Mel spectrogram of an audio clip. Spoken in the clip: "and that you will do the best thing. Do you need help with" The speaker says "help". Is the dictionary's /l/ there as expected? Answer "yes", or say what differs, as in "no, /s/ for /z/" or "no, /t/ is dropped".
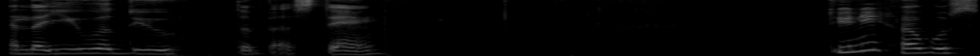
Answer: no, /l/ is dropped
